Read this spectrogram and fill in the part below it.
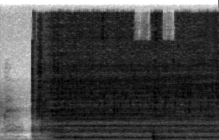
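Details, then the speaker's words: Toilet tank starting to fill by itself with no flush, a phantom refill: sudden steady hissing water flow, then it stops, recurring every hour or two. Common cause is a flapper not sealing squarely on the flush valve lip. "Now, have you ever had the problem where your toilet randomly starts filling up and then it turns off, and then maybe an hour or two later it starts all over again, does the same thing, it fills up and then it turns off?"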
